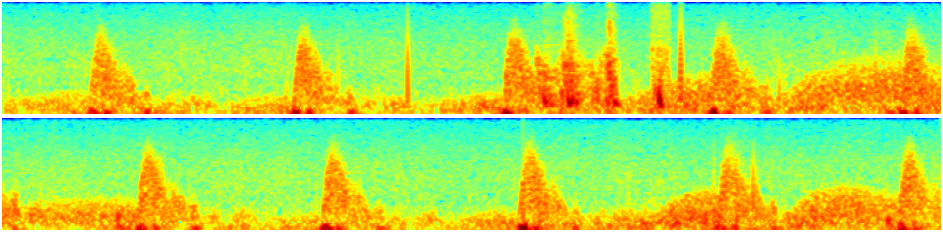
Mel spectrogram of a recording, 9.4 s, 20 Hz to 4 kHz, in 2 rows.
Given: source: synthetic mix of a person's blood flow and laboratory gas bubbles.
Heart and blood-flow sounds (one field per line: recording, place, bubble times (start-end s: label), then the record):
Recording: Doppler ultrasound of blood flow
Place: subclavian vein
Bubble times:
2.66-3.10 s: bubbles
3.25-3.33 s: bubbles
From the record:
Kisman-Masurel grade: 213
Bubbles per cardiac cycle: several, 3 to 8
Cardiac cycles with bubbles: 1 to 10%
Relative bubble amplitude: loud (0.450 to 0.775)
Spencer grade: 1 (occasional bubble signal discernible with the cardiac motion signal, with majority of cardiac periods free of bubbles)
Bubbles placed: anywhere in the cardiac cycle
